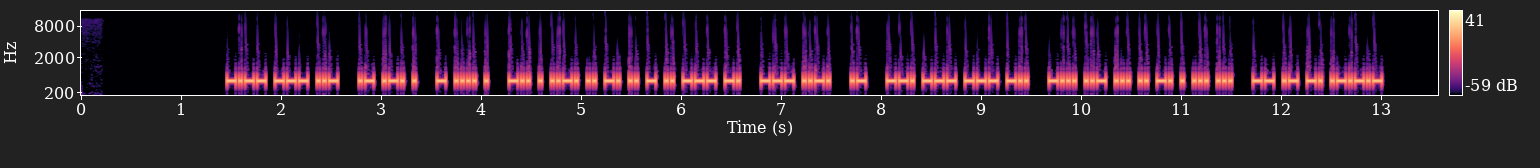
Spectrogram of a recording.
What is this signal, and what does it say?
Morse code, heard as a keyed tone, about 40 wpm, 700 Hz. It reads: YOU ARE THE DEFINITION OF A GOOD BUSINESS MAN.
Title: Sentences from Top 1000 Words - Review Part 4 - 40wpm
